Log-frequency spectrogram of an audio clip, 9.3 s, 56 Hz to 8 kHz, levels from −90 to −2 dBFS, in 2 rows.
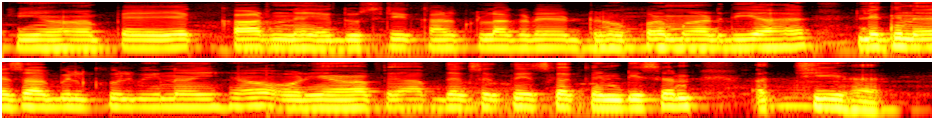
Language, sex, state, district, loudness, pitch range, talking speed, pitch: Hindi, male, Bihar, Saharsa, -20 LUFS, 145-155 Hz, 205 wpm, 150 Hz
